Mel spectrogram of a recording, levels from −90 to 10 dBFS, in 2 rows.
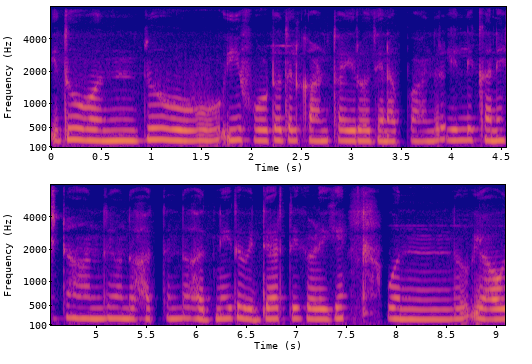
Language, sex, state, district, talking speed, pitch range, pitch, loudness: Kannada, female, Karnataka, Shimoga, 120 wpm, 215-225 Hz, 220 Hz, -30 LUFS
